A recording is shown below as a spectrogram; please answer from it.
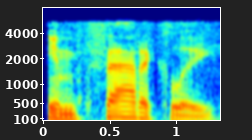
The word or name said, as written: emphatically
